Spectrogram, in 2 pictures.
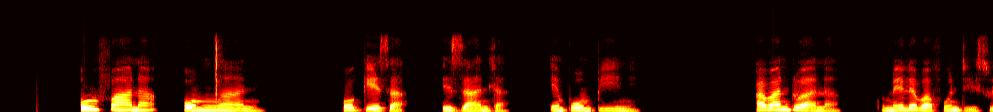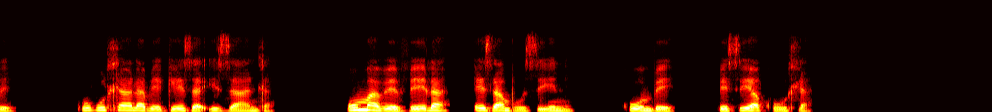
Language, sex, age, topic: North Ndebele, male, 50+, health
